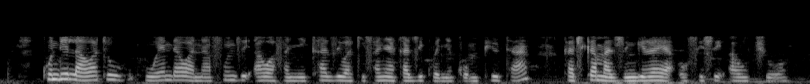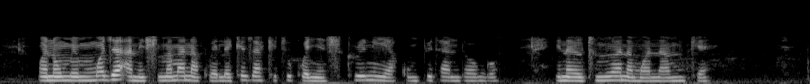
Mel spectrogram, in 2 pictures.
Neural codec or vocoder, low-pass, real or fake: none; 3.6 kHz; real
